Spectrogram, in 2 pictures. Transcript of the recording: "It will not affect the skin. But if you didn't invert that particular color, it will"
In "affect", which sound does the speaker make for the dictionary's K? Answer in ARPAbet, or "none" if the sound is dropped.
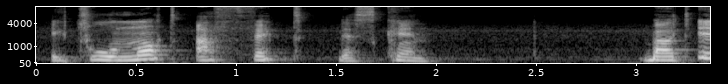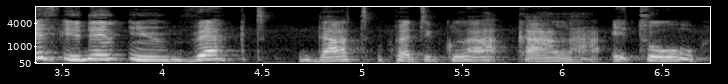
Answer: K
